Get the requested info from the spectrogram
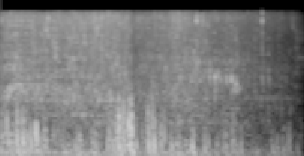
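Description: Wind buffeting the microphone and water slapping on a boat at sea, a dense rumbling noise that fades out near the end.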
